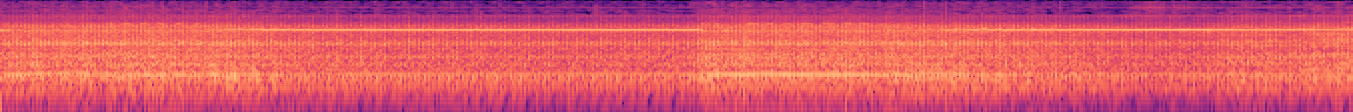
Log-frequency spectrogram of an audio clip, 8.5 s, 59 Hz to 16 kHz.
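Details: VW T5 2.5 TDI AXD diesel, 240,000 km, A/C compressor belt removed: a thin, steady, constant-pitch high whistle at idle, only when the engine is hot. Source unknown; turbo suspected.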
